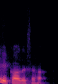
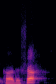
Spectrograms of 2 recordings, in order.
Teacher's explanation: Ekadashaha, there is no visargam there.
